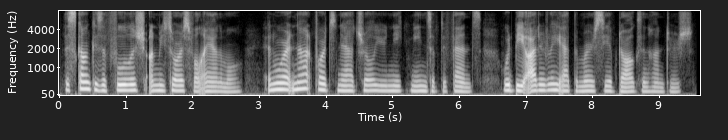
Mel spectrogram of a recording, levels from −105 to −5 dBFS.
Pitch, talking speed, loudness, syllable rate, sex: 180 Hz, 175 wpm, -19 LUFS, 5.3 syllables/s, female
